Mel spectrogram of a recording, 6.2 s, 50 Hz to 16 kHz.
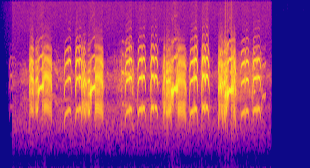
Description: Sterne caugek
Sterna sandvicensis
caugek.mp3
